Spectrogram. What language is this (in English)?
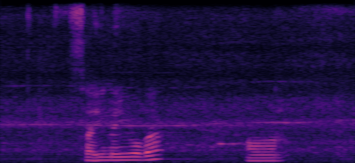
Hindi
